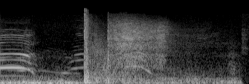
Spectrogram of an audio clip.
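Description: A shoulder-fired rocket launcher fires once, about a second in: a sharp bang followed by a hissing rush lasting under a second. A man's voice calls out briefly just before the shot.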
